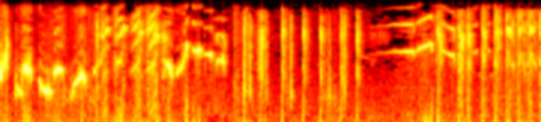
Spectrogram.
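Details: White-rumped shama song used as a master recording for songbird training: looping whistles and scratchy notes, then a run of dry rapid clicks, and finally a long high whistle over continued ticking.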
